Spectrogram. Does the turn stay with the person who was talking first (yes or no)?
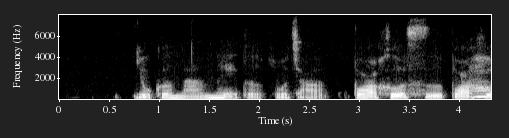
no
